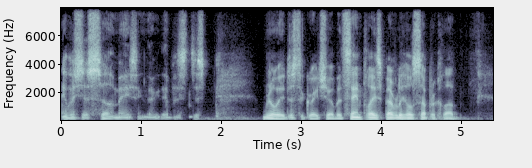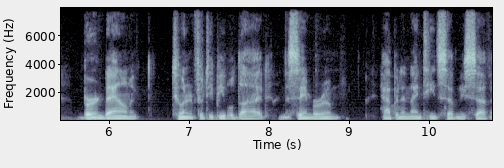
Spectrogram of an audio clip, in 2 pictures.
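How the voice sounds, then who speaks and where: A man's very deep, low voice with vocal fry and fairly even intonation. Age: 70s. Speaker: podcast guest. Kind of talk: casual chat.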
